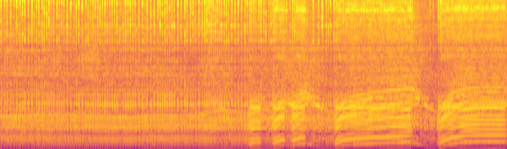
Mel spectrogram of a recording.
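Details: Echo two-stroke blower after fixing fuel tank vent: steady idle then quick clean revs rising and falling without hesitation or bogging; normal running.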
